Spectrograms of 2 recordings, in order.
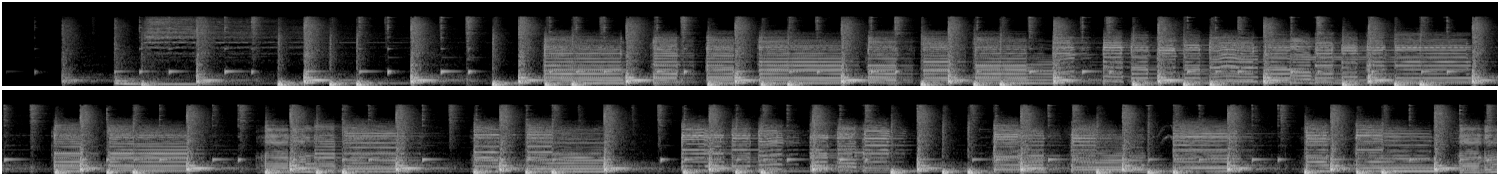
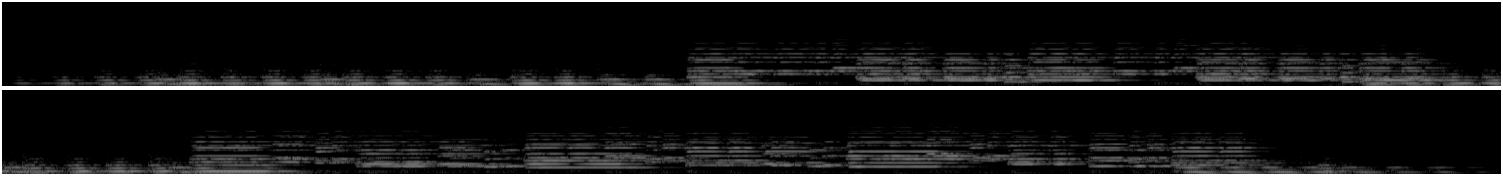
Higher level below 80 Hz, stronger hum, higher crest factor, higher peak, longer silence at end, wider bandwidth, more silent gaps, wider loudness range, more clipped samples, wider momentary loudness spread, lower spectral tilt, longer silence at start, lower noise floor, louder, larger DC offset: first, -32 dBFS vs -58 dBFS; neither; about the same, 18 dB vs 16 dB; first, -6 dBFS vs -28 dBFS; second, 0 s vs 0.15 s; about the same, 11 kHz vs 10 kHz; neither; about the same, 1 LU vs 3 LU; neither; about the same, 8 LU vs 9 LU; second, -4.5 dB/octave vs -8.5 dB/octave; first, 0.6 s vs 0.1 s; second, -55 dBFS vs -68 dBFS; first, -23 LUFS vs -44 LUFS; neither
